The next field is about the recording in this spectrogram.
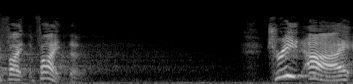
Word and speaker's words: Ai: Now that's, I even looked up a pronunciation. I've been saying it wrong all these years. It's Ai. E-Y-E is the way that city is pronounced.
